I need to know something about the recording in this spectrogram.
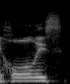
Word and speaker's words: Halley: Halley's comet should be Halley's the comet, but should actually be Hawley's. Should be Hawley's comet as well. 'cause Yep. The name is wrong. Yeah, and they're different saying, oh yeah, back then spelling wasn't consistent, pronunciation wasn't consistent. Probably more likely that it was Hawley than anything else, but unclear.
